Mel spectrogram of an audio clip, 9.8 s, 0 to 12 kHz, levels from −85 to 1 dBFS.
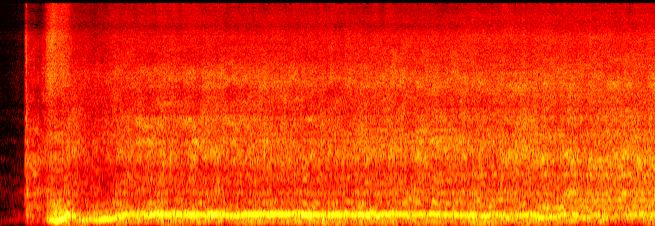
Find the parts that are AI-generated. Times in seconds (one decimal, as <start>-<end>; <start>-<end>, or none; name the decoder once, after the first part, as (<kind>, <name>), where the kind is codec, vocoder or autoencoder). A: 0.0-9.8 (codec, SNAC)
